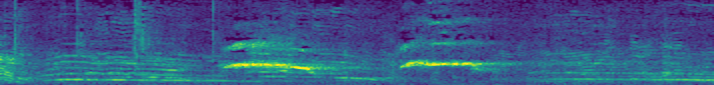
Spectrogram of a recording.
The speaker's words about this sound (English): fans are trying to get the wave going down in the crowd.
